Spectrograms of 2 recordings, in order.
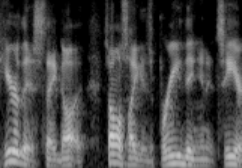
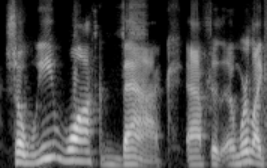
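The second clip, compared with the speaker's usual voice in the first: ordinary delivery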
